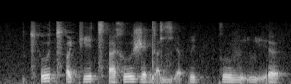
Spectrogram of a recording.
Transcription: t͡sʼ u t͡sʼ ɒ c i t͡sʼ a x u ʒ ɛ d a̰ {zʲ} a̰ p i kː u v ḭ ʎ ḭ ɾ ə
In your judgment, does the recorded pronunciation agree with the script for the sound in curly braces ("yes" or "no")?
yes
